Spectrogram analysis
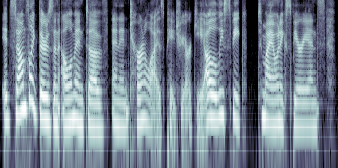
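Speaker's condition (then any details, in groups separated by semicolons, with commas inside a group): No condition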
